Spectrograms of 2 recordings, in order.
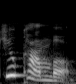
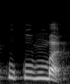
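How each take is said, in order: First: "cucumber" as KYOO-kum-buh; correct pronunciation. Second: "cucumber" as koo-KOOM-ber; wrong pronunciation. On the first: Teacher correcting learners, correct "cucumber" as KYOO-kum-buh. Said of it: "The correct pronunciation is". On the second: Teacher quoting how many people say it, wrong "cucumber" as koo-KOOM-ber. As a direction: say "cucumber" with oo in both first syllables. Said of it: "cucumber is wrong pronunciation". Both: Shown as a demonstration.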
